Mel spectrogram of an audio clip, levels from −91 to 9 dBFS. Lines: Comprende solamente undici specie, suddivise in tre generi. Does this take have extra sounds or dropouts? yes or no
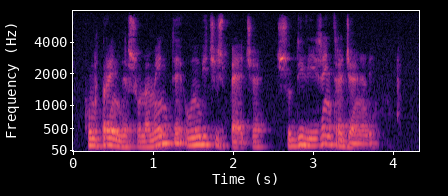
no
